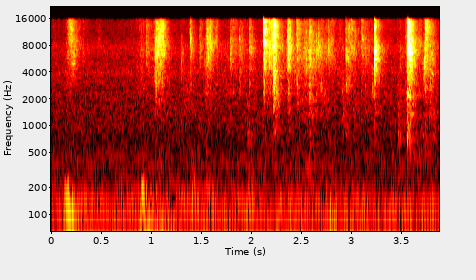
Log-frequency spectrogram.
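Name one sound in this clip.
Plastic wrapping crinkles and rustles as a pack is handled.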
